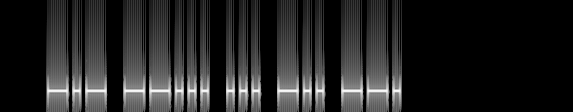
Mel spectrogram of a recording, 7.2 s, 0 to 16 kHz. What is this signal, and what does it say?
Morse code, heard as a keyed tone, about 15 wpm, 700 Hz. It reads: K7SDG
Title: USA Call Signs - 5 Characters - Repeated 3x - 15wpm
